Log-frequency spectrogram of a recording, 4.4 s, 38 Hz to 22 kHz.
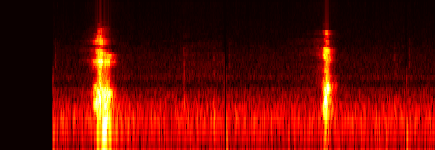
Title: All Slow Hiccups Part 1 (Updated)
